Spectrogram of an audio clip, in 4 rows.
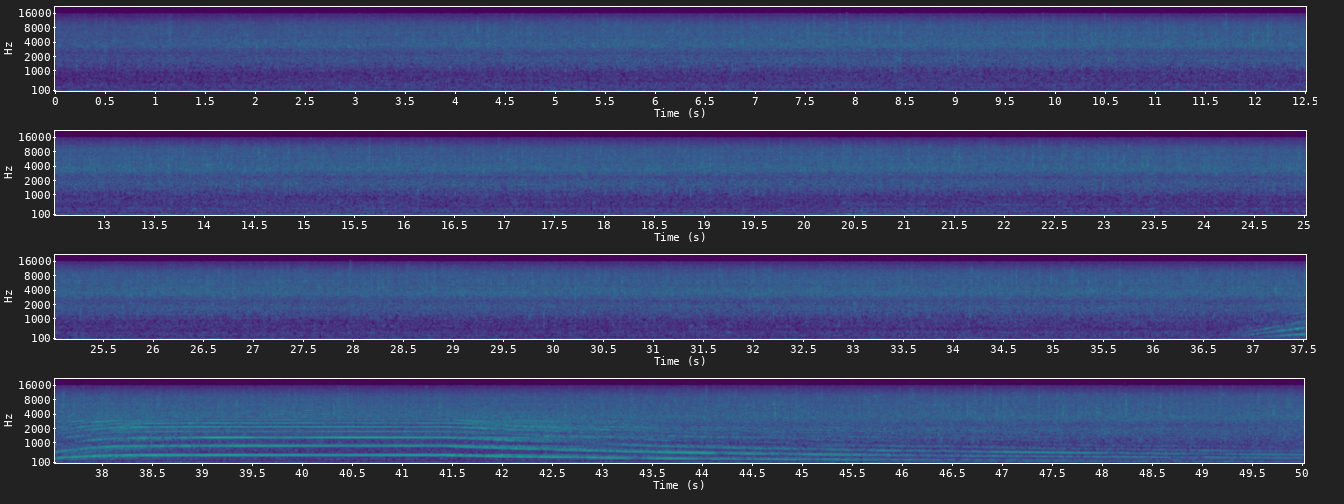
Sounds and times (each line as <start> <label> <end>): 36.6 civil safety sirens 50.0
